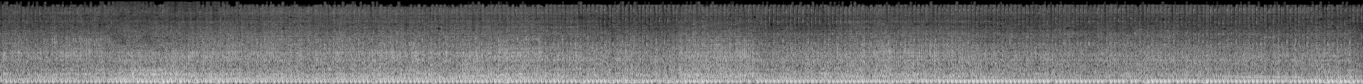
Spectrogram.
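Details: Trash-picked lawnmower, small engine, started after priming: steady, even low chugging with smooth exhaust beat, no misses or knocks; running properly.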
